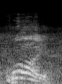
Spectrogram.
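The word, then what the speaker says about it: קול: In Hebrew, the word for vote is koil. It's spelled K-O-L, but it's pronounced Q-O-L, koil.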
